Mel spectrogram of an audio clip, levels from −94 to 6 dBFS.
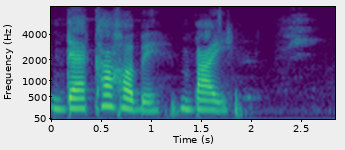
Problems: background sounds at intervals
